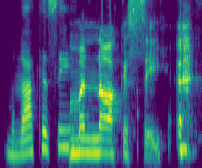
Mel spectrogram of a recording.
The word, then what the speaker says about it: Monocacy: And so is it Monocacy? Am I saying it right? I know there's Manassas, Monocacy. Monocacy. Okay, Monocacy.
